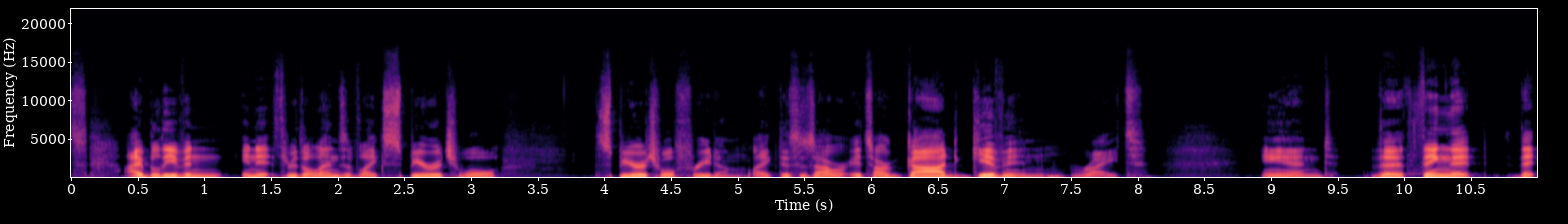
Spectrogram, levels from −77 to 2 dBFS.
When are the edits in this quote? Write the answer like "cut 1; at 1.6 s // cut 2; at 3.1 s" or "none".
none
